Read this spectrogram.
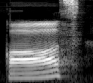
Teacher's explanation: زبان کی جڑ اور تالو کے نرم حصے سے، وہ سخت حصے سے تھا، یہاں پر نرم حصے سے ہے۔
